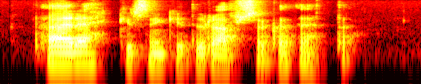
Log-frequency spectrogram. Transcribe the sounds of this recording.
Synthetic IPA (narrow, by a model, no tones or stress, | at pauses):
θaðɛɾɛhcɪ̥sɛmcɛːt̪ʏɾʔafsa̰ːkaθɛ̰ht̪ḁ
